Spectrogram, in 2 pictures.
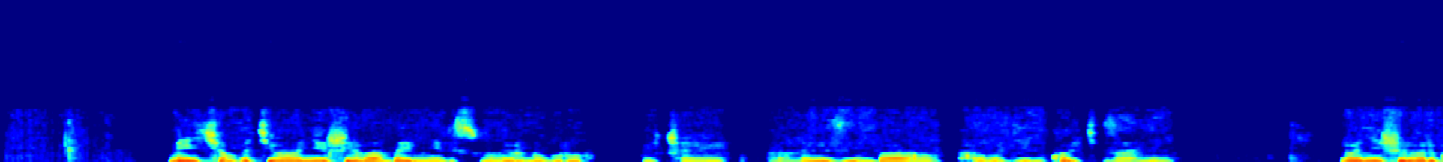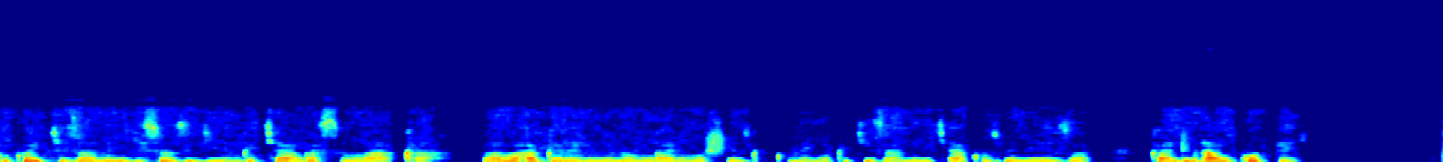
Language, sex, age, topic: Kinyarwanda, male, 18-24, education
